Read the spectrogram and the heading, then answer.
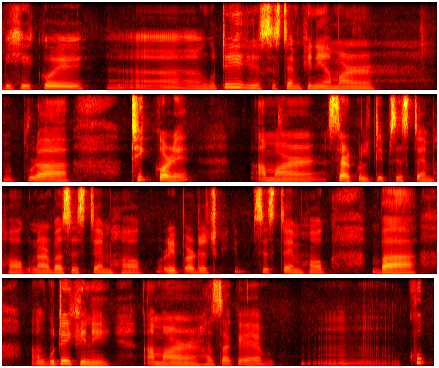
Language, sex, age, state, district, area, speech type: Assamese, female, 45-60, Assam, Biswanath, rural, spontaneous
